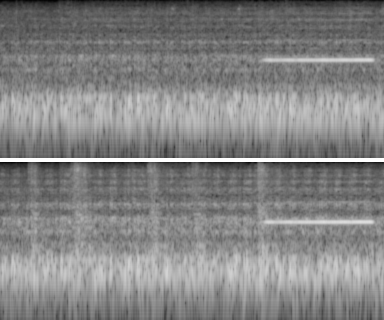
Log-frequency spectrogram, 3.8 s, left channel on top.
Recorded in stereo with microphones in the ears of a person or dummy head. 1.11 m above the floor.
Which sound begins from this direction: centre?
A flute, at 2.6 s.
